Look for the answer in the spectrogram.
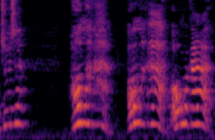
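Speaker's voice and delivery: high, frantic imitation of a panicking mother; retold panicked scream. Mother finding her daughter giving birth on the floor, imitated panicked high cries. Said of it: "she was just screaming".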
